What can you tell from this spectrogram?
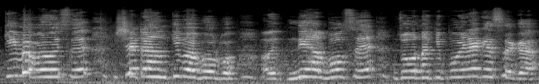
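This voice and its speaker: A woman playing a shrill, scheming stepmother. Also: normal speed. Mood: defensive. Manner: fretful muttering to herself, then loud and defensive. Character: scheming, quick-tempered stepmother. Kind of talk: amateur short-film acting. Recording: echoey room, mic at a distance, music underneath.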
